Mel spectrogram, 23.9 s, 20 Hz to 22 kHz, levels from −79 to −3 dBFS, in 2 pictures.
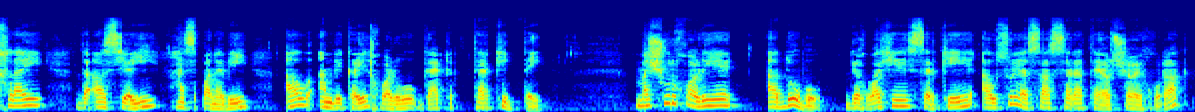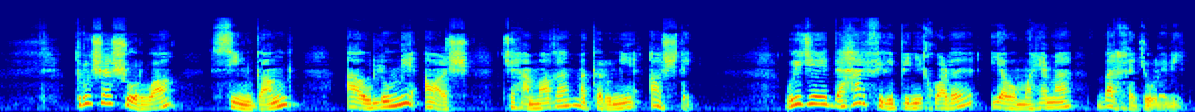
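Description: A speech recording of about 24 seconds, with audible codec damage throughout. The treble sounds synthetic rather than captured: sibilants come out gritty and lispy, upper harmonics fail to line up with the lower spectrum, and nothing is present above about 12.3 kHz. The likely cause is HE-AAC compression at a rate that fits roughly 16 kbps, where the core coder carries only the lower band and spectral band replication copies that material upward under a coarse envelope to fake the top end. There is also a pre-echo from 7.65 to 7.68 s. A short hiss, about 24 ms long, runs ahead of a sharp onset, and the attack itself sounds blunted. This happens because the transform block containing the transient spreads its quantisation noise across its whole length. The noise, scaled for the loud onset, therefore also fills the quiet moment just before it.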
